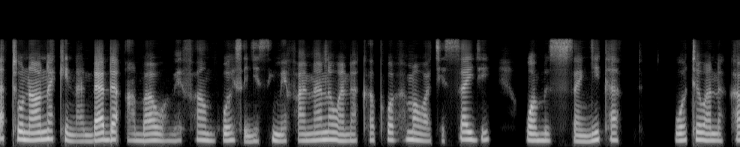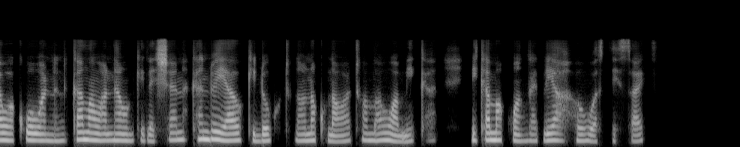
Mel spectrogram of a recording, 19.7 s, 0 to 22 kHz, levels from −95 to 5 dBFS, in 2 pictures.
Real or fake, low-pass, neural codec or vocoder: fake; 7.2 kHz; codec, 16 kHz, about 1 kbps, DyCAST, with the encoder's durations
